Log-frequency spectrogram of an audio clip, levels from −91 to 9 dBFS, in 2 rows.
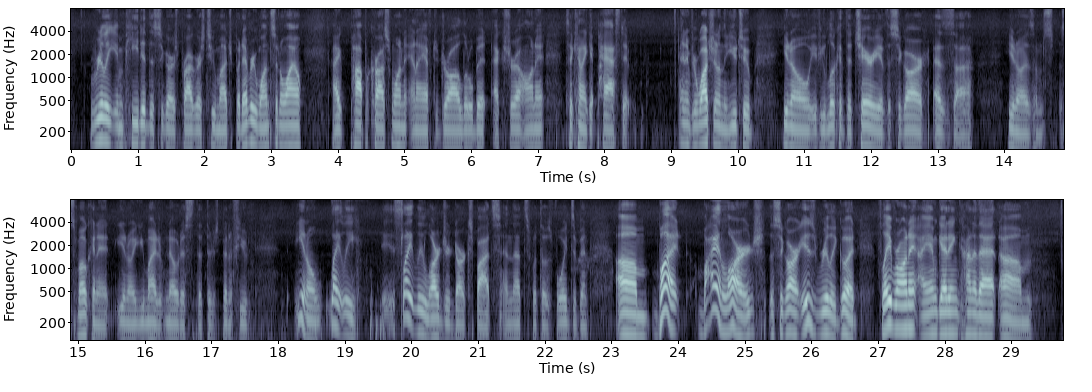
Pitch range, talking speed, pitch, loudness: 100-120 Hz, 210 wpm, 110 Hz, -24 LUFS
